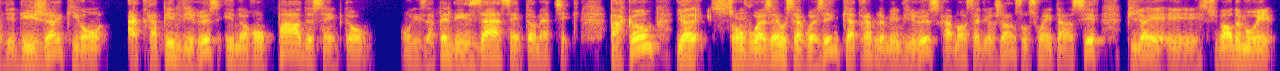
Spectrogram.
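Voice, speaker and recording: A man's voice: a little mellow, dry recording. A man with a Québécois French accent giving a health talk as a pharmacist, emphatic and indignant in manner. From Quebec. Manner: emphatic, indignant, swings pitch widely for emphasis.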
